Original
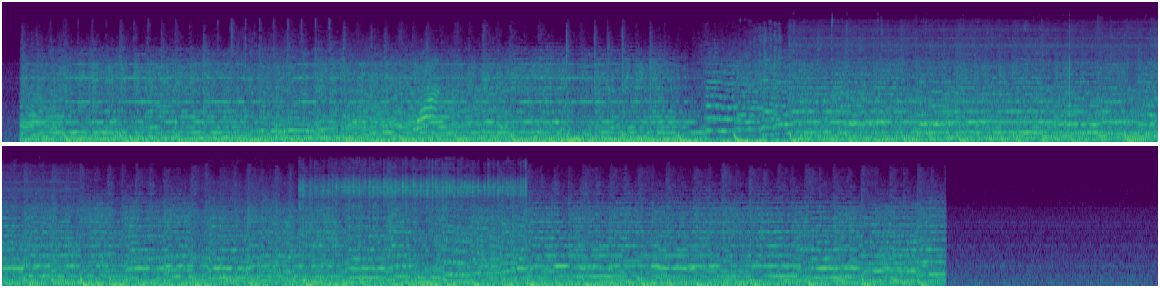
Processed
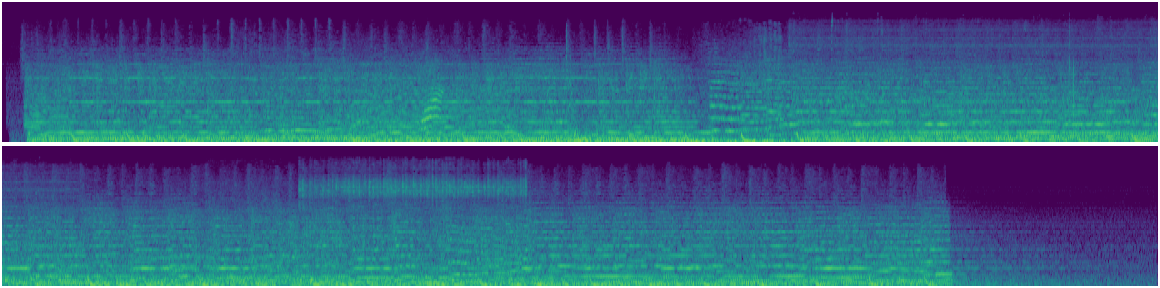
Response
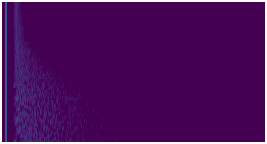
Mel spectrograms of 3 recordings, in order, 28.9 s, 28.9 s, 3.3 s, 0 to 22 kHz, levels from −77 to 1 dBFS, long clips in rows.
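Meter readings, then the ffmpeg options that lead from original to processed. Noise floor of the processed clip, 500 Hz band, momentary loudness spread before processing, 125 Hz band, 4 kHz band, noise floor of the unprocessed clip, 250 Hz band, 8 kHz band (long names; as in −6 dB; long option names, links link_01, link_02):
−42 dBFS, −1.0 dB, 2 LU, +1.5 dB, −1.0 dB, −47 dBFS, +1.0 dB, +1.0 dB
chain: -filter_complex "[0:a]acrossover=split=480|3500[link_01][link_02][link_03];[link_02]adelay=50[link_04];[link_01]adelay=90[link_05];[link_05][link_04][link_03]amix=inputs=3:normalize=0,asplit=2[link_06][link_07];[1:a]atrim=start_sample=2205,asetrate=26901,aresample=44100[link_08];[link_07][link_08]afir=irnorm=-1:irlink=0,volume=-9dB[link_09];[link_06][link_09]amix=inputs=2:normalize=0,volume=-1.5dB"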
